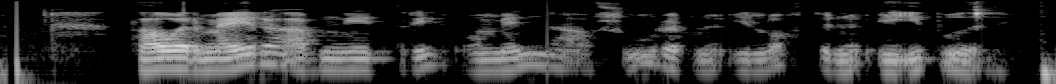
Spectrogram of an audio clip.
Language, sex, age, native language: Icelandic, male, 60-69, Icelandic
